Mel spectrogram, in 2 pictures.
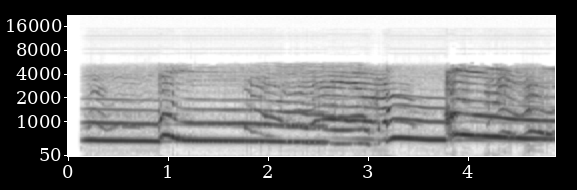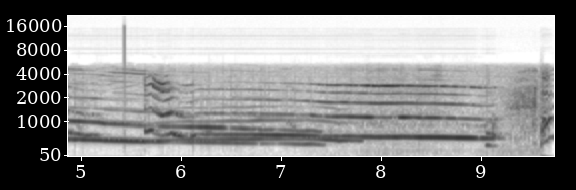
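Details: Basenji dog howling: a long, loud, yodelling wail with sudden pitch breaks and warbling slides, several sustained phrases gliding slowly downward over ten seconds, ending abruptly in a rough burst.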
